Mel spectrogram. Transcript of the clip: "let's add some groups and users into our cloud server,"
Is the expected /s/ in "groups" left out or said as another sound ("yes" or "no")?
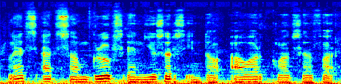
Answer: no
